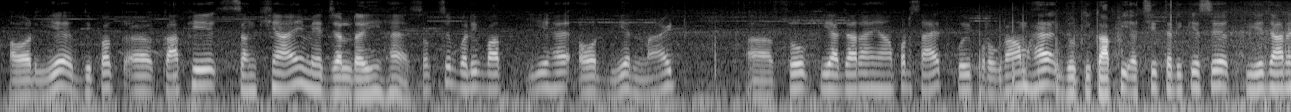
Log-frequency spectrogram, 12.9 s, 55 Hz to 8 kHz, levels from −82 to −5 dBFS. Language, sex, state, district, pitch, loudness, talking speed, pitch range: Hindi, male, Bihar, Araria, 145 Hz, -26 LUFS, 185 wpm, 130-160 Hz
